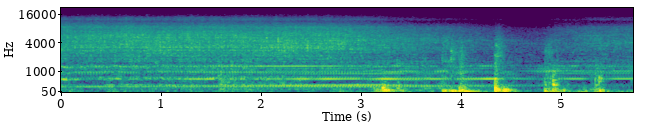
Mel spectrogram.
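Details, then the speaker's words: Boat water pressure pump running during plumbing tests, quieter than owner expected: quiet steady hum, even low purr, no knocking or rattle, some handling clunks later; pressure regulation working well, healthy. "je m'attendais à un truc qui gueule un peu mais ça ronronne on entend la pompe mais c'est pas c'est pas méchant quoi"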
